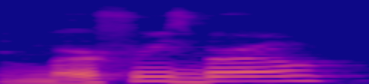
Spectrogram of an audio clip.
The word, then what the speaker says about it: Murfreesboro: I just wanted to know, from Middle Tennessee, if I'm saying it right, is it Murfreesboro, Tennessee?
